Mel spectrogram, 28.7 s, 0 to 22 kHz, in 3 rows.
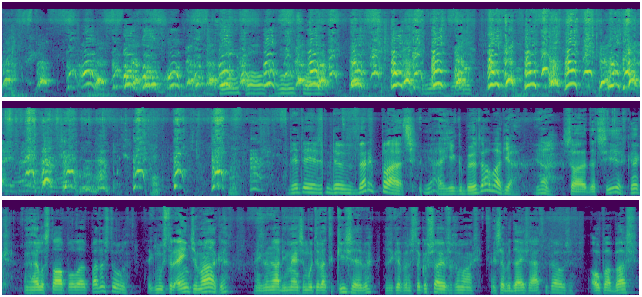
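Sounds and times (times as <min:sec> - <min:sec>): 
several dogs barking and yipping excitedly: 0:00.0 - 0:13.7
speech: 0:14.4 - 0:28.6.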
